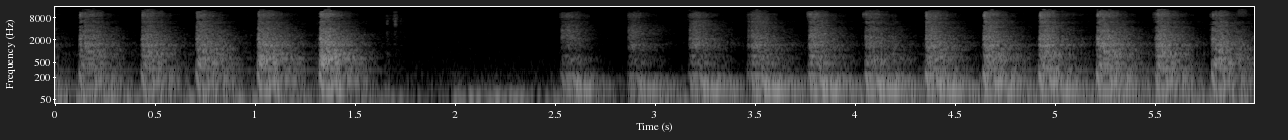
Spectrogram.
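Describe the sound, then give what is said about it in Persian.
A neighbour hammers nails into the wall of his house at 2 a.m.: steady, rapid hammering, about three to four loud, sharp blows a second. There is a short pause after the first run, then the strikes resume at the same even pace. “همسایه جان ساعت 2 بجه شب چکش به دست گرفته و میخ به دیوار خانه خود میکوبه.”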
